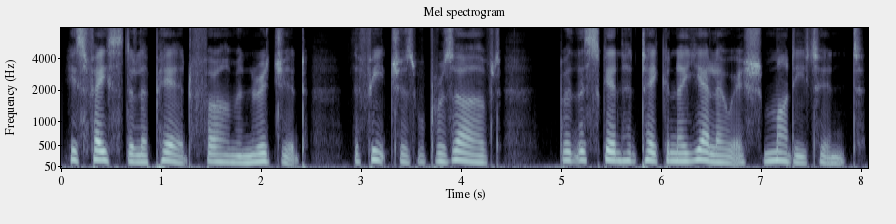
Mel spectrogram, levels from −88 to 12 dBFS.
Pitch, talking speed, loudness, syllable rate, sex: 160 Hz, 150 wpm, -20 LUFS, 4.6 syllables/s, female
